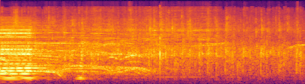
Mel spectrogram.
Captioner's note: crowd cheering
